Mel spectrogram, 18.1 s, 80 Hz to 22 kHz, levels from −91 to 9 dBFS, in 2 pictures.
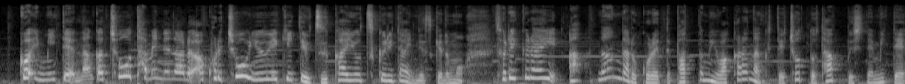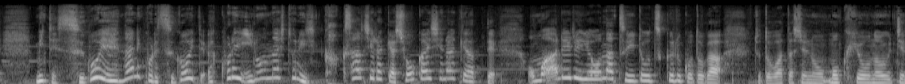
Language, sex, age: Japanese, female, 20-39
